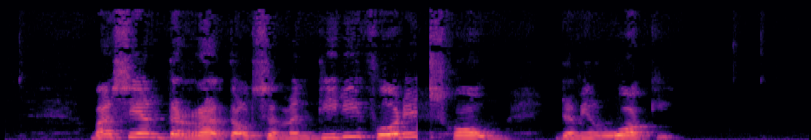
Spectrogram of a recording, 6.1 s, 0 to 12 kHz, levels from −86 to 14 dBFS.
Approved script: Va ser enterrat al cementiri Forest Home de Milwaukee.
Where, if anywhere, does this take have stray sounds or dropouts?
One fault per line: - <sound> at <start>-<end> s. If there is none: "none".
- dropout at 3.1-3.2 s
